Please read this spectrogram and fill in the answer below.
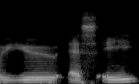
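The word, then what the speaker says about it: youse: for ozzy lingo p use y o u s e pronounced y-e-w-z use can you use it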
